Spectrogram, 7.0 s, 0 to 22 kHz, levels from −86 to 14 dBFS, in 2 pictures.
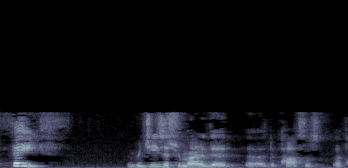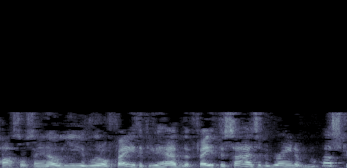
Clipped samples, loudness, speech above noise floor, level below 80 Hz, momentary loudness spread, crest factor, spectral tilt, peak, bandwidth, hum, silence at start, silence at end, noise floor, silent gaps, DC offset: under 0.1%; -20 LUFS; 31 dB; -50 dBFS; 12 LU; 20 dB; -4 dB/octave; 0 dBFS; 7.6 kHz; none; 0.1 s; 0 s; -51 dBFS; none; under 0.1%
